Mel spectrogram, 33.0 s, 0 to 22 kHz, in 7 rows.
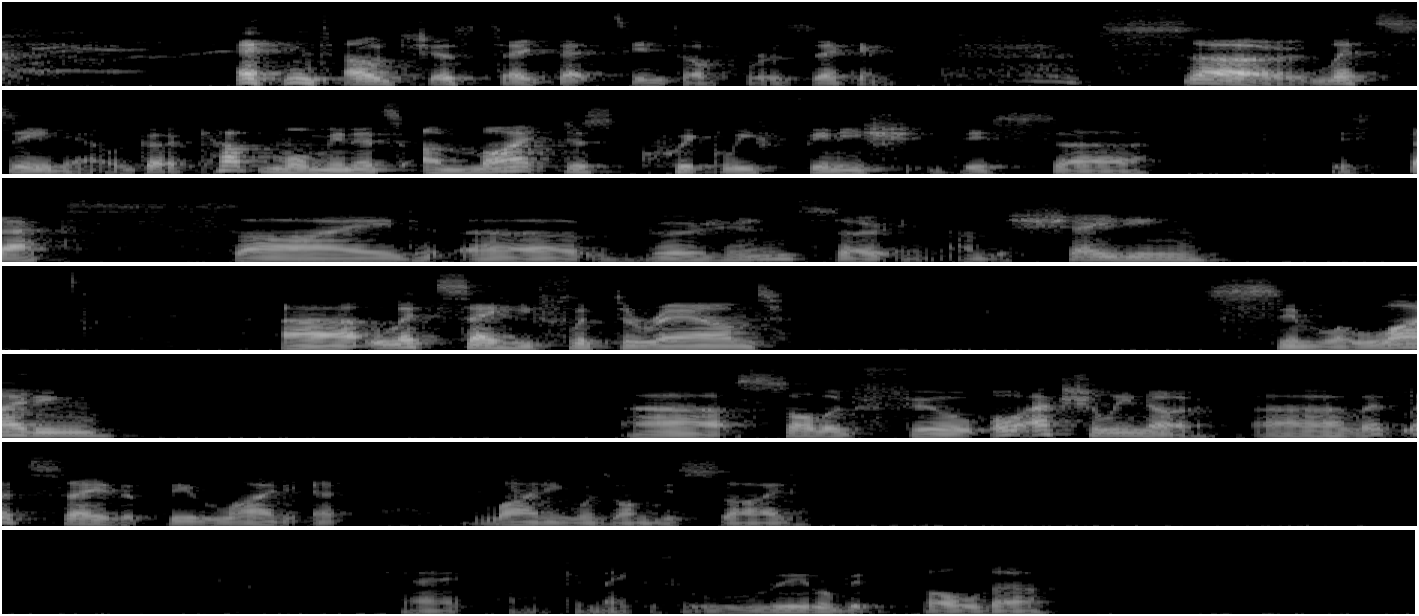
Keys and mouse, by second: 6.3-6.8 middle drag, 12.8 click, 17.5 click, 19.3 middle click, 23.6 click, 25.1 ctrl+z, 27.7-29.0 drag, 29.8 click, 31.2-32.7 drag.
